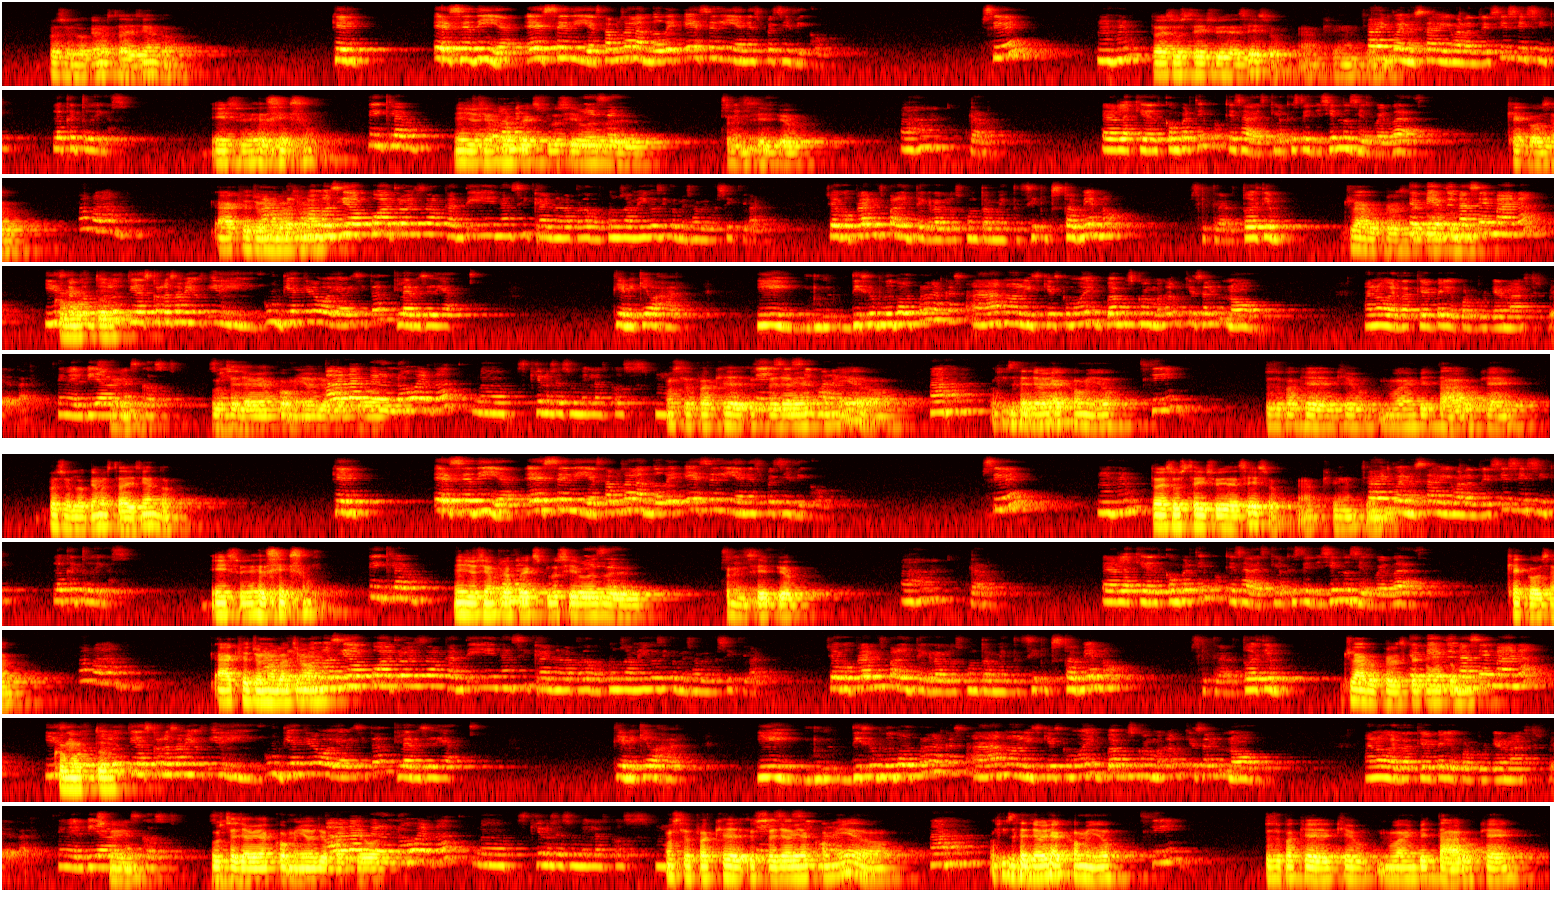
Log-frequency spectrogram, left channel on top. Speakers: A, on the right; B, on the left.
A: Pues es lo que me está diciendo.
B: Que el- ese día, ese día, estamos hablando de ese día en específico. ¿Sí ve? Ujú.
A: Entonces usted hizo y deshizo. Ah, Ok, entiendo.
B: Ay, bueno, está bien, Juan Andrés. Sí, sí, sí. Lo que tú digas.
A: Hizo y deshizo. <laughs>
B: Sí, claro.
A: Y yo
B: Sí,
A: siempre
B: por lo menos.
A: fui explosivo
B: Y
A: desde
B: dice,
A: el
B: sí,
A: principio.
B: sí, sí. Ajá, claro. Pero la quieres convertir porque sabes que lo que estoy diciendo sí es verdad.
A: ¿Qué cosa?
B: <laughs>
A: Ah, que yo
B: Ah,
A: no
B: no,
A: la
B: porque
A: llevaba.
B: como hemos ido cuatro veces a cantinas, sí, claro, nos la pasamos con sus amigos y con mis amigos, sí, claro. Yo hago planes para integrarlos juntamente. Sí, tú también, ¿no? Sí, claro, todo el tiempo.
A: Claro, pero es que
B: Se pierde
A: como tú
B: una
A: me...
B: semana y
A: Como
B: está con
A: tú...
B: todos los días con los amigos y un día que lo vaya a visitar, claro, ese día tiene que bajar. Y mm, dice, nos vamos para la casa. Ah, no, y es que es como, hey, vamos, comemos algo, ¿quieres algo? No. Ah, no, ¿verdad que me peleó por Burger Master? ¿Verdad? Se me olvidaban
A: Sí.
B: las cosas. Sí.
A: Usted ya había comido, yo
B: Ah,
A: para
B: ¿verdad?
A: qué voy.
B: Pero no, ¿verdad? No, es que uno se asume las cosas. Mm.
A: Usted para qué... Usted
B: Sí, sí,
A: ya había
B: sí,
A: comido.
B: Juan Andrés. Ajá,
A: <laughs> Usted ya había comido.
B: sí,
A: Entonces para qué, qué va a invitar o qué.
